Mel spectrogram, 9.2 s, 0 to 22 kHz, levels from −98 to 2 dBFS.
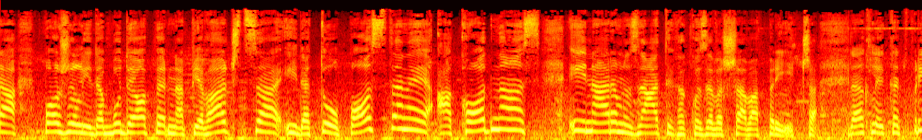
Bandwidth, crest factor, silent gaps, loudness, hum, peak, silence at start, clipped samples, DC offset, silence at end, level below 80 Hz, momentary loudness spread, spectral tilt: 17 kHz; 12 dB; none; -17 LUFS; none; -6 dBFS; 0 s; under 0.1%; 0.2%; 0 s; -34 dBFS; 4 LU; -4.5 dB/octave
